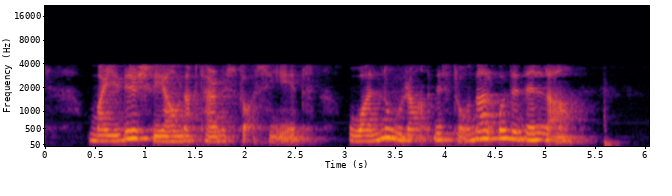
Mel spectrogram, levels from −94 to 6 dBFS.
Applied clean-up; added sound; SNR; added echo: none; none; none; none.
